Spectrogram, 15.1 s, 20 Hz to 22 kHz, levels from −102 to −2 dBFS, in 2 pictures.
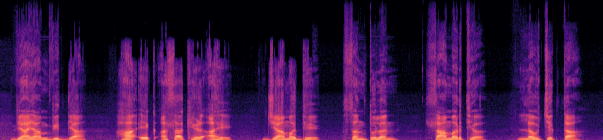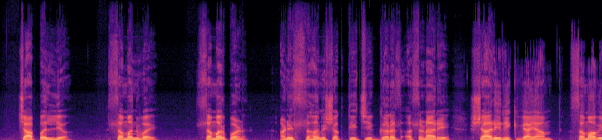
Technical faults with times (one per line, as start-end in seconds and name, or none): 0.00-0.15 echo leak
0.80-3.90 Bluetooth SBC bit pool drop
6.10-6.35 background gated by the echo canceller
7.28-7.55 background gated by the echo canceller
13.71-15.07 Bluetooth SBC bit pool drop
